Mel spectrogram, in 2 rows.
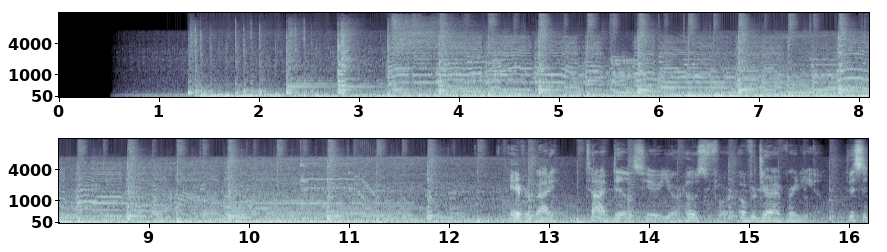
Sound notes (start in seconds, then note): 1.5 truck engine rumbling; 1.5 upbeat drumming; 3.9 lively electric guitar music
